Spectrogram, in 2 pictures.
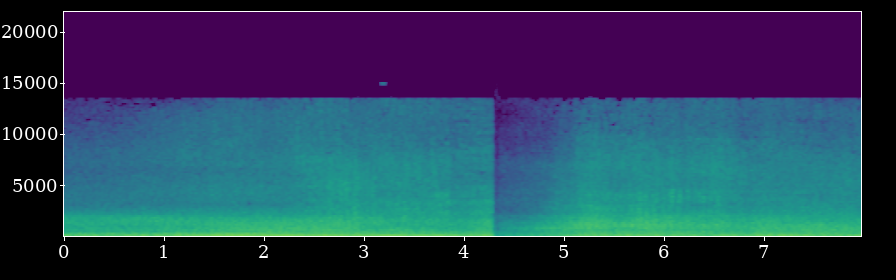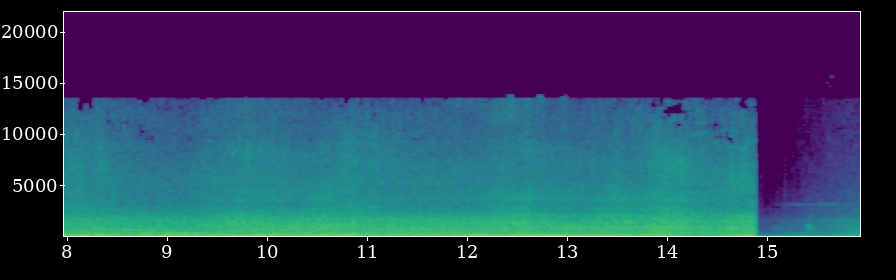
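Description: Steady outdoor background noise, a dense hiss over a strong low rumble, broken by two abrupt cuts: one about four seconds in, after which it swells back, and one near the end, after which it is much quieter.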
